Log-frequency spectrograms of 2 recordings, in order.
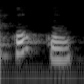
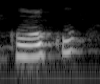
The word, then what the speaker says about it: coco: mais forte então Aí ficaria a pronúncia ficaria cocô e não pouco eu quero escrever coco Eu não coloco assento nenhum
